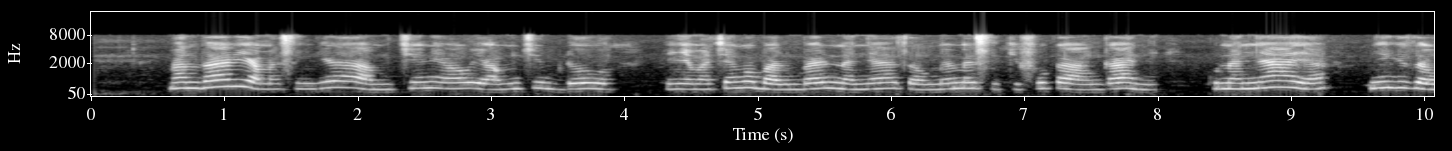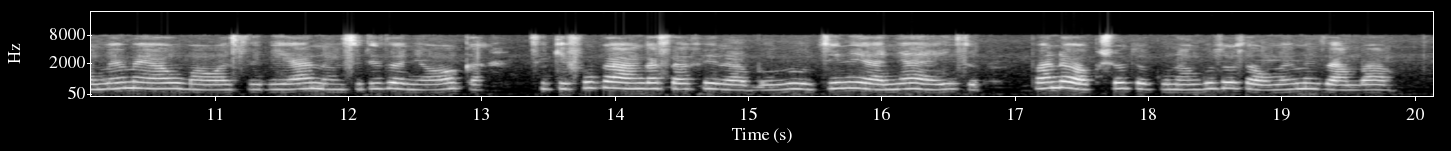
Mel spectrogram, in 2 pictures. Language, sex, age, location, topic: Swahili, male, 18-24, Nairobi, finance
